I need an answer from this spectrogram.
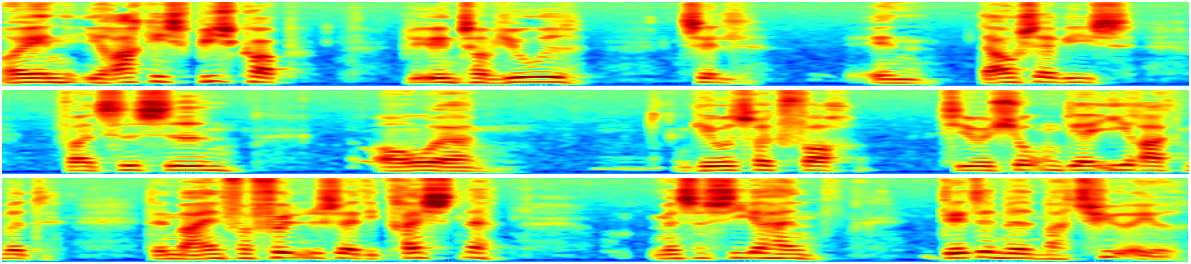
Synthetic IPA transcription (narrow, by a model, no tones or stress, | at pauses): ʔɒ̽e̝niʁɑ̈ɡ̥isɡ̥̚b̥iskʰɒ̽b̥ | b̥le̝e̝nt͡sʰɐʋjṵːð̞̩ˠ | t͡sʰe̝l | e̝n | d̥ɑ̈ʊsæʋḭːs | fɒ̽e̝nt͡sʰið̞ˠsiːð̞ˠn̩ | ʔɒʊ | ɡ̥iɐuð̞ˠt͡sʰʁœɡ̥fɒ̽ | sit͡sʰuæɕo̝̰ːnn̩d̥eɐʔiʁɑ̈ɡ̥með | d̥enmɑ̈ɪnfɒ̽føl̰jl̩səæd̥ikʰʁɛsd̥nə | mensɒ̽siːɐɦæn | d̥ed̥əmeðˠmɑt͡sʰyɐ̰ʁiəðˠ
